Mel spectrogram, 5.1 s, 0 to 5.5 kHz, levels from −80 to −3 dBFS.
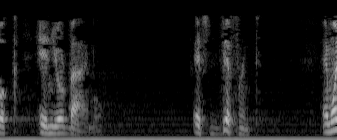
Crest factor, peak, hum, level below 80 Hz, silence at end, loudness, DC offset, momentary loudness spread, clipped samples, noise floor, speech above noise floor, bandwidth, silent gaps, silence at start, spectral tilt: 24 dB; -12 dBFS; none; -76 dBFS; 0 s; -36 LUFS; 0.6%; 19 LU; under 0.1%; -68 dBFS; 33 dB; 4.2 kHz; none; 0 s; -3 dB/octave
